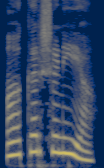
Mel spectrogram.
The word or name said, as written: ಆಕರ್ಷಣೀಯ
